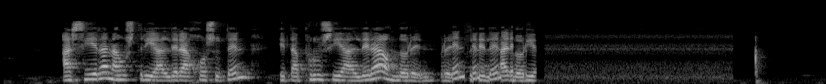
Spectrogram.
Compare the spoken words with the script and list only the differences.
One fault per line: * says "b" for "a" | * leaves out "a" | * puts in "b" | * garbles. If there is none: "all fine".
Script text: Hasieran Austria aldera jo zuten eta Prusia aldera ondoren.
* garbles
